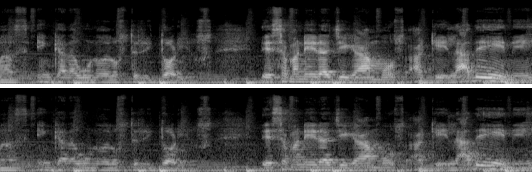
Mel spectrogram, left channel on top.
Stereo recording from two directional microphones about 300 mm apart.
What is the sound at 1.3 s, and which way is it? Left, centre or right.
Speech, centre.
